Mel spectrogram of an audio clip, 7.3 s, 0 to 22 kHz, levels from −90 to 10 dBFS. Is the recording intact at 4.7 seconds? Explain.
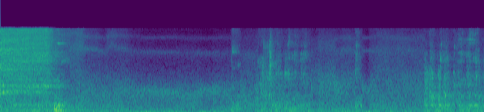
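No. From 4.66 to 5.32 s, about 0.66 s of the sound is gone, replaced by a steady comfort-noise hiss. This is likely sound dropped by the voice detector: the sender judged it background, stopped transmitting, and the receiver filled the gap until sending resumed.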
